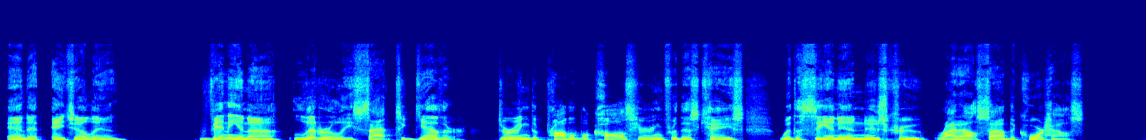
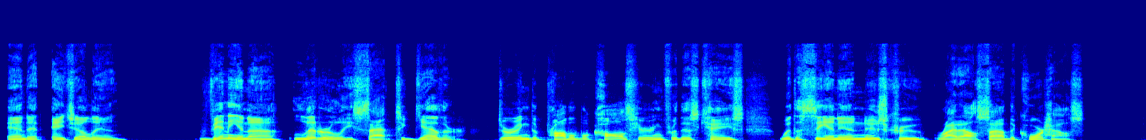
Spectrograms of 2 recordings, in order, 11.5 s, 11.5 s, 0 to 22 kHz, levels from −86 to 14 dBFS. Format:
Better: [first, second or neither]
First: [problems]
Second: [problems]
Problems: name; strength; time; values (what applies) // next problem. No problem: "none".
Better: neither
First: none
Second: none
